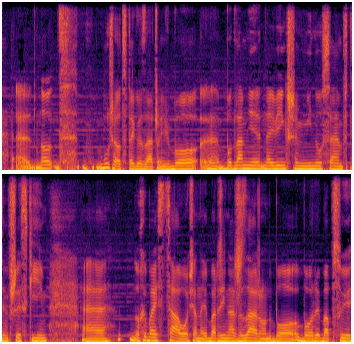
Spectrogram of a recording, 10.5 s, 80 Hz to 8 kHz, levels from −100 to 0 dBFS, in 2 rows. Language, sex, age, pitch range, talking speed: Polish, male, 20-39, 135-155 Hz, 150 wpm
